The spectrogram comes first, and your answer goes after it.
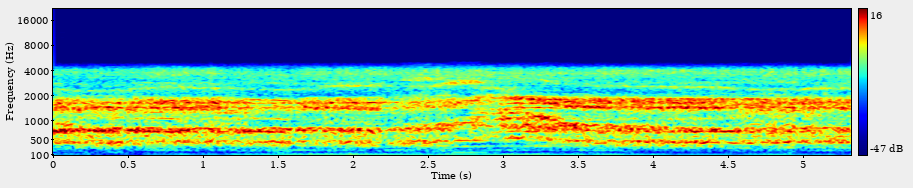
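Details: Howler monkeys on Ilha Grande, Rio de Janeiro, Brazil, give a deep, rasping, continuous roar that swells and fades without a break.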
